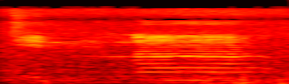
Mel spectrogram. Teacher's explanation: انا تھوڑا سے اوپر آواز دے گی, ناک سے آواز نکلے گی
